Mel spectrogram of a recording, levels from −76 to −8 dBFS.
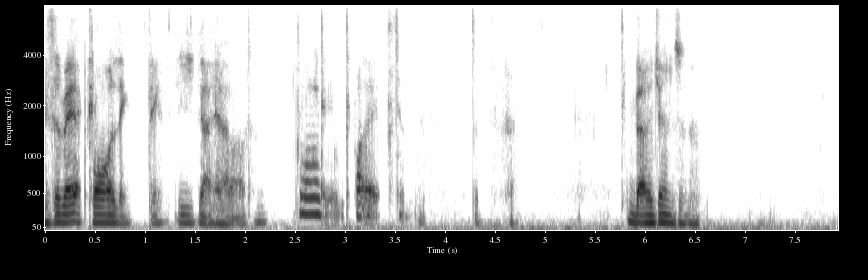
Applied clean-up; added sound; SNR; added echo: neural diffusion model UNIVERSE++.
